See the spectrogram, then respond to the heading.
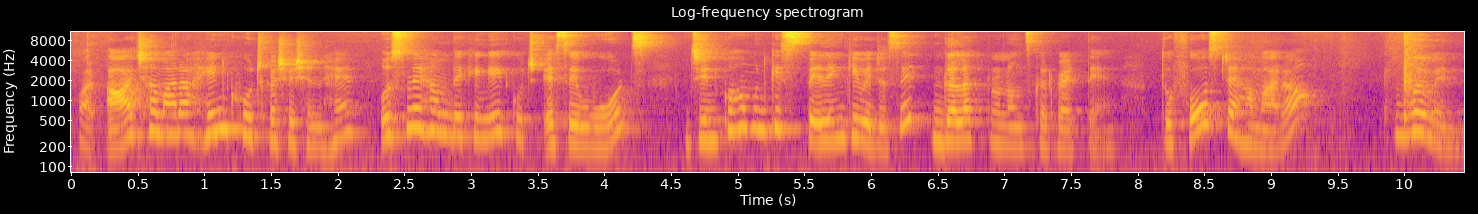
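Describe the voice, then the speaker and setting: A young woman runs a pronunciation lesson, mixing Hindi and English as she explains. Her voice sits high and moves a lot, rising and falling as she teaches. She repeats each target word slowly and clearly. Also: a little mellow, slight background noise.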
